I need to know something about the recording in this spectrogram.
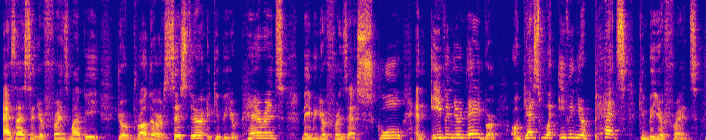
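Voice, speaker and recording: A man's voice: fairly high pitch, big pitch swings, a little slow, few pauses, a bit bright. A man who teaches, reading a picture book aloud to young children, with chatty asides and questions put straight to them. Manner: addresses young children directly, asking questions.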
